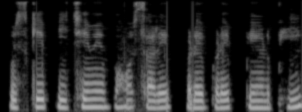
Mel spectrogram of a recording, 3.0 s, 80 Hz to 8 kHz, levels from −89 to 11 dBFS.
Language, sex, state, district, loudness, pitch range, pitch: Hindi, female, Chhattisgarh, Balrampur, -25 LUFS, 190-210 Hz, 200 Hz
